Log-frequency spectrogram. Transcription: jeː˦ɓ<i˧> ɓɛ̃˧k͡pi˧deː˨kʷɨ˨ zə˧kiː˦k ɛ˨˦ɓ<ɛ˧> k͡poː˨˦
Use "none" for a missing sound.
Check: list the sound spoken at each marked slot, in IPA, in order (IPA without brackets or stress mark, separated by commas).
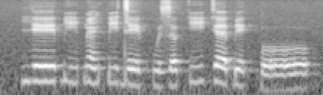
i˧, e˧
